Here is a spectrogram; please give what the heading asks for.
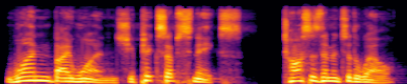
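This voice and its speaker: A narrator reading screenplay stage directions at a table read in measured, deliberate short phrases. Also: medium pitch, very animated, mellow. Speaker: screenplay reader.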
